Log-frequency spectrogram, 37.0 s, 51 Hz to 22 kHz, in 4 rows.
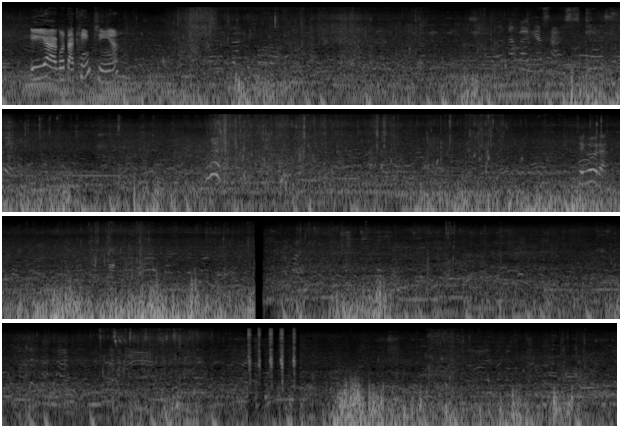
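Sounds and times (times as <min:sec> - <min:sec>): wind buffeting microphone: 0:00.0 - 0:24.8, 0:32.3 - 0:37.0
faint voices: 0:00.0 - 0:37.0
music: 0:00.0 - 0:37.0
sea water sloshing: 0:01.5 - 0:07.5, 0:10.8 - 0:18.2
shallow sea water washing: 0:11.8 - 0:17.5.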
